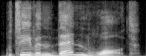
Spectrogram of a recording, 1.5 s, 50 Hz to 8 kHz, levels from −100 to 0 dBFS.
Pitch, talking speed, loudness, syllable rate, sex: 200 Hz, 165 wpm, -16 LUFS, 3.9 syllables/s, male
